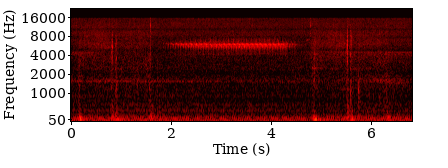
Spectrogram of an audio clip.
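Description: Car engine idling, heard from inside the car, with a few dull low thumps scattered through and a thin, high whine lasting about two seconds in the middle.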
